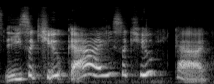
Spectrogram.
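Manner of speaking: high, swooning gush. Real, not acted. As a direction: swoon over him. Gushing over cute guy.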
